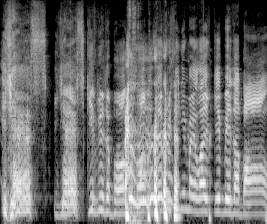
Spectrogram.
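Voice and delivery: very high, loud, yapping dog voice. Describing dogs begging a player for the ball: voicing the dogs in doggish. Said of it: "in doggish".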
